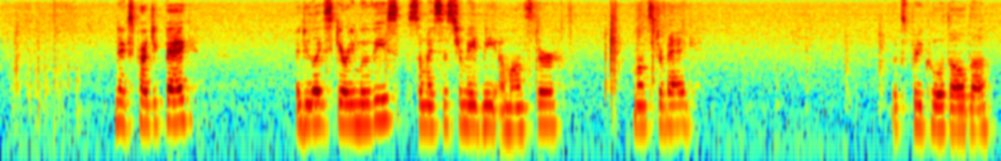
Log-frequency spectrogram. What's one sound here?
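Fabric rustles as a woman handles a cloth bag.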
